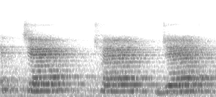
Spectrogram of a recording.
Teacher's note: जिन व्यंजनों का उच्चारण करने में मुख द्वार को बंद करके इस प्रकार से बोलते हैं कि हवा उच्चारण स्थानों को कुछ रगड़ती हुई चली जाती है, स्पर्श संगीत, ये व्यंजन स्पर्श संघर्षी व्यंजन कहलाते हैं।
